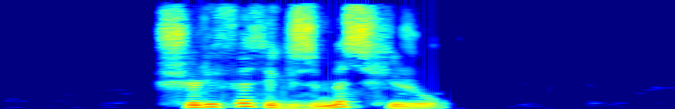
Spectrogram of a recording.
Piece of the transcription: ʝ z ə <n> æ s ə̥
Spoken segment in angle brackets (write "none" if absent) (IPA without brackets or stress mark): m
